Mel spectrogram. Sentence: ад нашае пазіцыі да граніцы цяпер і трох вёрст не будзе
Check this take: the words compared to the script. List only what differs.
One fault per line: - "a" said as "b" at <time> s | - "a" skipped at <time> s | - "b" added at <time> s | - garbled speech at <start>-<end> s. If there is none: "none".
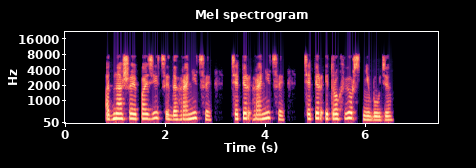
- "граніцы цяпер" added at 3.8 s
